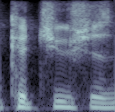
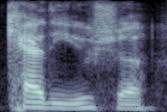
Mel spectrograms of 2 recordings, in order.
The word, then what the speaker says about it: Katyusha: assured we will be pronouncing katyusha's name correctly this time not caddyusha maybe uh justin yeah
